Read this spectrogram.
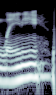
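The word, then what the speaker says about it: Lany: I think it's pronounced Laney. They're more of a, it's L-A-N-Y.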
